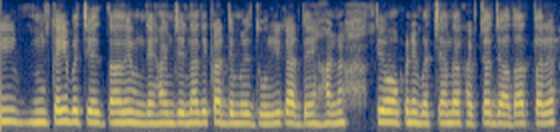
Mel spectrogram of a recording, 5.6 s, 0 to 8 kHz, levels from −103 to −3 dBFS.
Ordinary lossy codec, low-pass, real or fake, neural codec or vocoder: none; none; fake; codec, 16 kHz, 8 kbps, FunCodec, trained on LibriTTS, 25 frames a second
